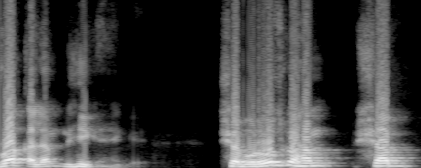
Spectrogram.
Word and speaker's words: شب و روز: بھی ایک نکتہ تھا کہ بعض لوگ عربی طرز پہ شب و روز، دین و دنیا، تو یہ پڑھنا جو ہے یہ غلط ہے۔ دین و دنیا نہیں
